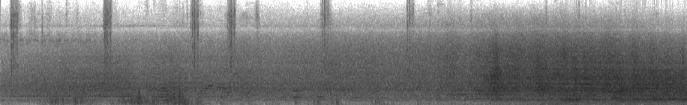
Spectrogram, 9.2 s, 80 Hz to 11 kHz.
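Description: A Boeing 777 freighter's twin jet engines roar at takeoff thrust as it lifts off and climbs.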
